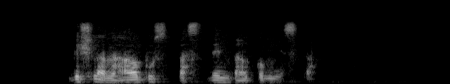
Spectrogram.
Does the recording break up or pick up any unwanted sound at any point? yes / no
no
